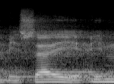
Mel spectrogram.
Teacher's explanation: Karena tanwin dari bisaiin, nah itu kan tanwin bertemu huruf mim. Maka adalah idgham membacanya bisai'im.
